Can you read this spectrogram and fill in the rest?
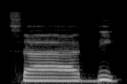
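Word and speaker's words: צדיק: So we have the first syllable goes from being tza to tzad. Then we pick up the second dalet and the kirik yod and the kuf at the end, right? Dik. Tzaddik.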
